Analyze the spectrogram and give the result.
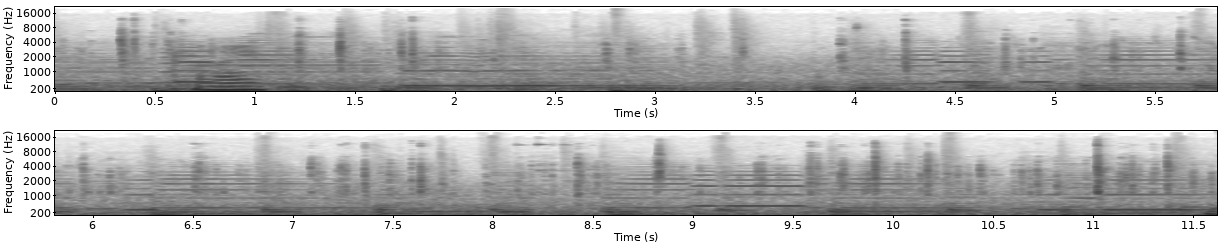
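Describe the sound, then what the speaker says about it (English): Keys on a computer keyboard are pressed rapidly in steady, dense clattering taps running the whole time under a continuous bed of game music and a voice talking. "do the very fast pressing every button on my keyboard really quickly"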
